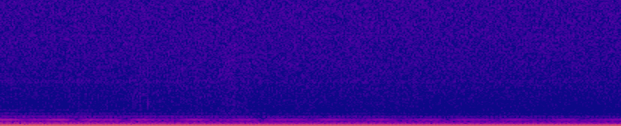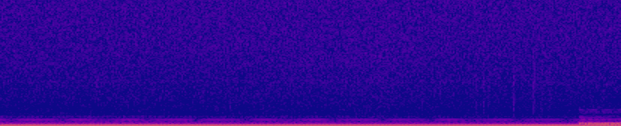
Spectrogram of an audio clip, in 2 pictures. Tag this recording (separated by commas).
Gong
